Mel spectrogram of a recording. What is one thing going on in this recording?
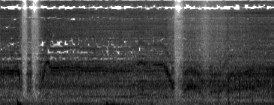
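A small electric motor whines as a toy bulldozer drives along, rising and falling in pitch.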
